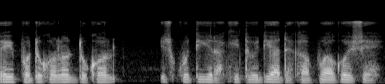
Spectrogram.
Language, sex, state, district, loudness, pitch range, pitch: Assamese, female, Assam, Sonitpur, -19 LUFS, 105-115 Hz, 110 Hz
